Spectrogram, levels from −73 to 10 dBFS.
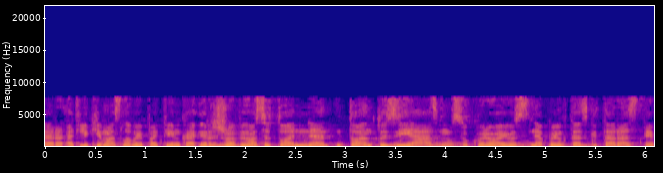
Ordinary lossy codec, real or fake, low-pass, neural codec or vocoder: AAC, 24 kbps; fake; 19.8 kHz; vocoder, 48 kHz, 128 mel bands, Vocos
